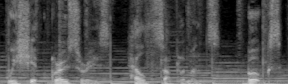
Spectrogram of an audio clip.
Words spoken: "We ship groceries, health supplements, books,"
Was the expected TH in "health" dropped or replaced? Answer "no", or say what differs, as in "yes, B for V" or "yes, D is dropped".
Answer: no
